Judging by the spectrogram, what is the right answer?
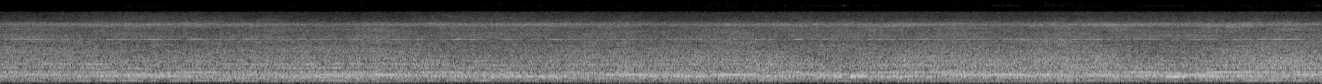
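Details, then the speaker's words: Hoover WindTunnel 2 Whole House Elite with a 12.5 A Ningbo Da Chang motor from 2015, after two new brushroll bearings, a new belt and three feed-tube patches: steady high rushing whine and even motor hum, no rattles, squeals or scraping; runs healthy. "and we have a machine that works just fine as far as i can tell let's take it for a test run"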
